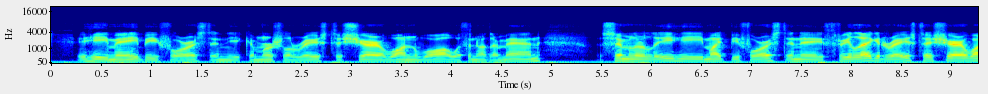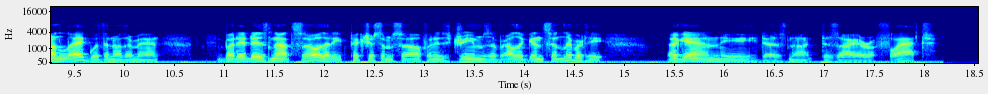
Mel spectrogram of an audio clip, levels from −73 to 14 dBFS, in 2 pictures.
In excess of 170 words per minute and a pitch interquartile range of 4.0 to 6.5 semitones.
No: average, 180 wpm; average, 3.4 semitones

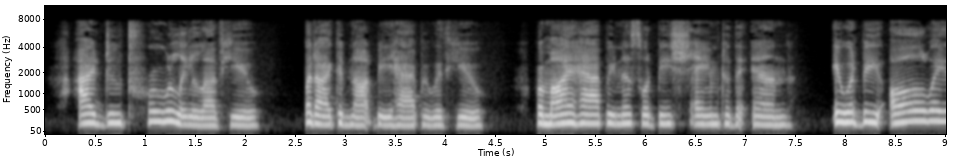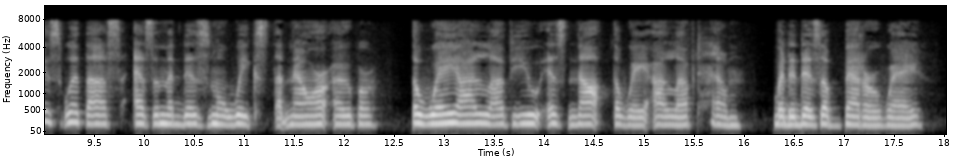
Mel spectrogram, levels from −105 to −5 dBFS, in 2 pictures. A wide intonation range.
No: average, 2.7 semitones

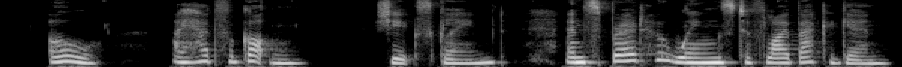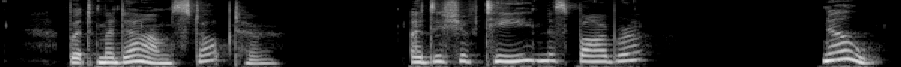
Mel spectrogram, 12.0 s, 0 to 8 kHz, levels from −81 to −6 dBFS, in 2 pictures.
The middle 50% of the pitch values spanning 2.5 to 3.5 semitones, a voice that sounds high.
No: average, 4.5 semitones; high, 225 Hz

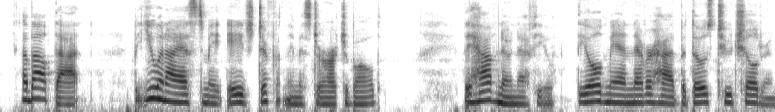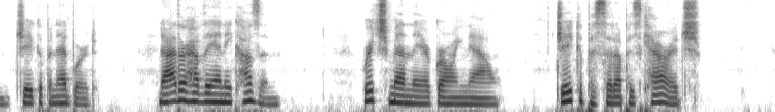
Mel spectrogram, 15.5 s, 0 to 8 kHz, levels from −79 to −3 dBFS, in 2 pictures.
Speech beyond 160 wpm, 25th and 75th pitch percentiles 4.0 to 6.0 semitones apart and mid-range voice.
Yes: average, 170 wpm; average, 4.3 semitones; medium, 160 Hz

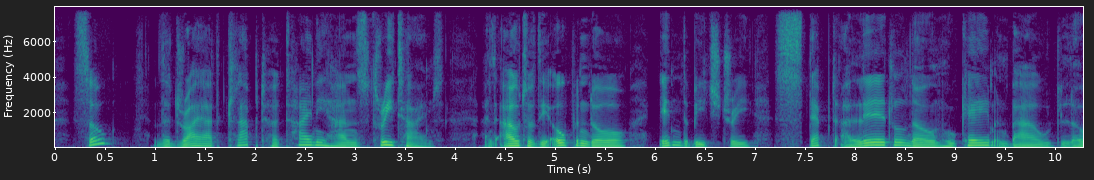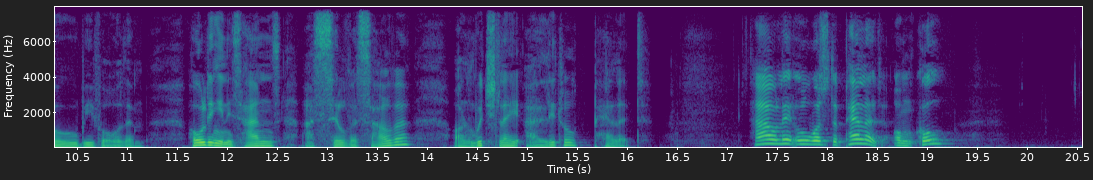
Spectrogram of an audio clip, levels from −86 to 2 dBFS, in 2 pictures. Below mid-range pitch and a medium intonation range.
No: low, 110 Hz; wide, 8.7 semitones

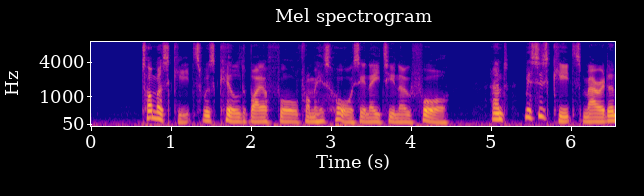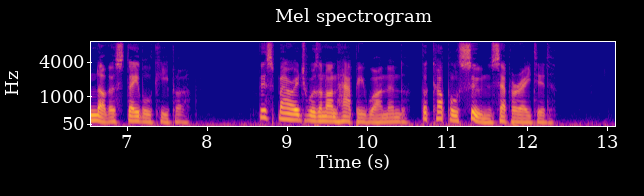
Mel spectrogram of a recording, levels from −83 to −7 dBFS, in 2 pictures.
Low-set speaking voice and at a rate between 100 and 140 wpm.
Yes: low, 110 Hz; slow, 135 wpm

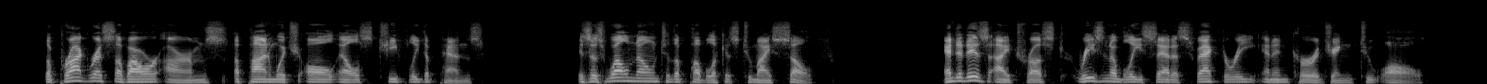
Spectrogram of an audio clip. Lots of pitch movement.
No: average, 3.8 semitones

